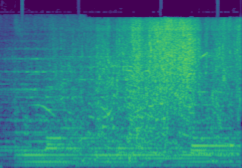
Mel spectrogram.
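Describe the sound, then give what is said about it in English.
Steady splashing and sloshing of water as a woman in a black bathing costume swims through a swimming pool, continuous, with a low tonal hum running underneath. “Penny, in a black bathing costume, swims in a swimming pool.”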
